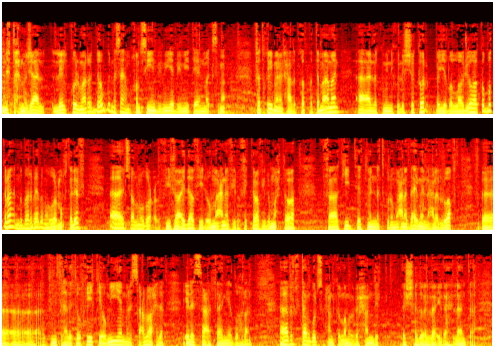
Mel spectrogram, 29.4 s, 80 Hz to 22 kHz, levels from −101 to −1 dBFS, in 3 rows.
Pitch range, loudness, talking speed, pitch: 95-120 Hz, -20 LUFS, 160 wpm, 105 Hz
